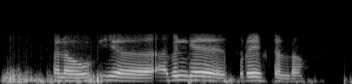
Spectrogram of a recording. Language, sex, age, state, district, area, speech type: Santali, male, 30-45, Jharkhand, Seraikela Kharsawan, rural, conversation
